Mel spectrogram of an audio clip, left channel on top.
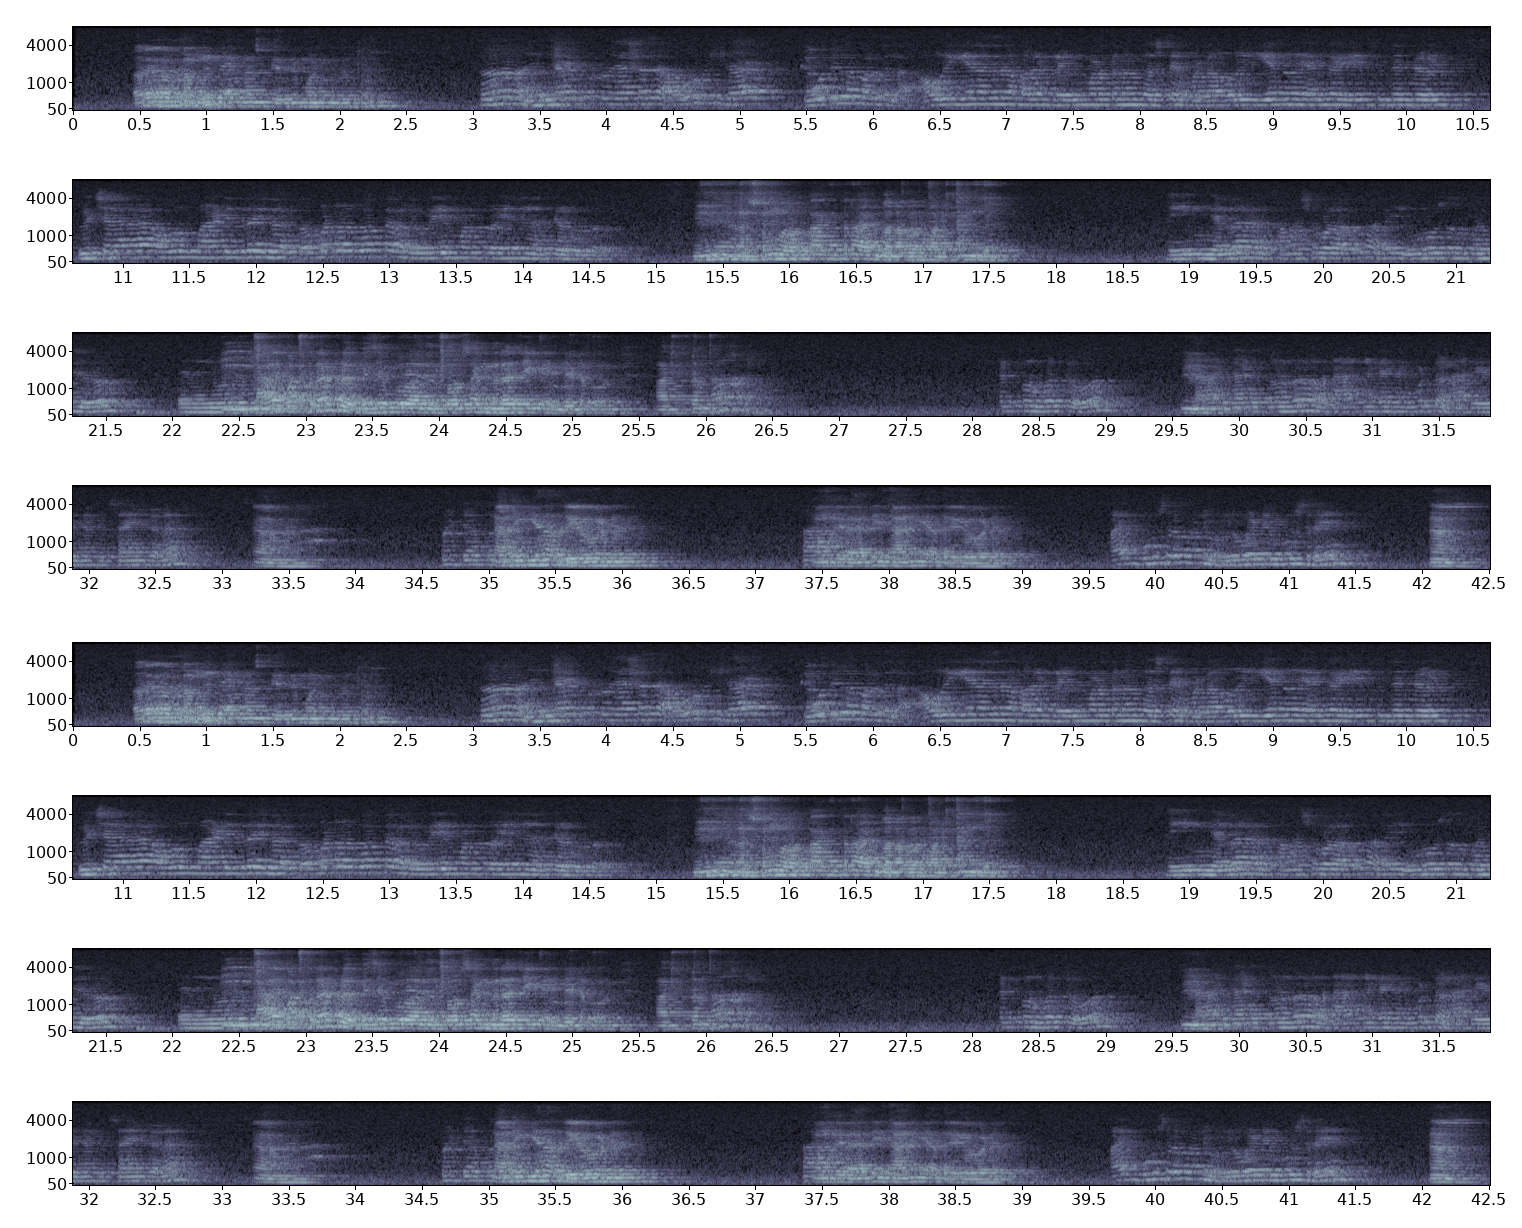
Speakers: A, on the left (about 35°); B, in the centre.
A: ಅದ್ರಾಗ
B: ಹಾ
A: ಅವರು ತಂದೆ
B: ಈ
A: ತಾಯಿನ ಅಷ್ಟ್ ಇದ ಮಾಡ್ಕದಲ್ರಿ
B: ಹಾ ಹಿಂಗಾಗಬಿಟ್ಟು ಯಾಕಂದ್ರೆ ಅವರು ಈಗ ಓದಿಲ್ಲ ಬರದಿಲ್ಲ ಅವರು ಏನಂದ್ರೆ ನ ಮಗಾಗ ಡ್ರೈವಿಂಗ್ ಮಾಡ್ತಾನಂತ ಅಷ್ಟೇ ಬಟ್ ಅವ್ರು ಏನು ಹೆಂಗ ಏನ್ ಸುದ್ದಿ ಅಂತ ಹೇಳಿ ವಿಚಾರ ಅವ್ರು ಮಾಡಿದ್ರೆ ಇದಾಗ್ತದೆ ಬಟ್ ಅವ್ರಿಗೆ ಗೊತ್ತಾಗಲ್ಲ ಇವ್ರ್ ಏನು ಮಾಡ್ತಾರೆ ಏನಿಲ್ಲ ಅಂತ್ ಹೇಳ್ಬಿಟ್ಟು
A: ಹ್ಮ
B: ಏನಪ್ಪ
A: ನರಸಿಂಹ ಅವ್ರ್ ಅಕ್ಕ ಎತ್ರ ಬರ ಬರ ಮಾಡಿಕಂದ
B: ಹಿಂಗೆಲ್ಲಾ ಸಮಸ್ಯೆಗಳ ಅದ್ವು ಅದೇ ಇವ್ನಸ ಅದು ಬಂದಿದ್ರು ಏನು ಇವನು
A: ಹ್ಮ್ ನಾಳೆ
B: ಸಹ
A: ಬರ್ತಾರೇನ್ರೀ
B: ಅವ್ರು ಸಹ
A: ಬಿಜಾಪುರ್ ಅ ತೋರ್ಸಕ್ ಮಿರಾಜಿಗೆ ಜಟಪು ಹಾಸ್ಪಿಟಲ್ ತೋರ್ಸ
B: ಹಾ ಹು ಬರ್ತೇವು
A: ಹ್ಮ್
B: ನಾಳೆ ಗಾಡಿ ತಗೊಂಡು ನಾಕ್ ಗಂಟೆಗ್ ಹಂಗ್ ಬಿಡ್ತಿವ್ ನಾಕ್ ಐದು ಗಂಟೆಗ್ ಸಾಯಂಕಾಲ
A: ಹಾ ಹಾ
B: ಬಂದ್ರೆ
A: ನಾಳಿಗ್
B: ಒಂದ ತೊಂಡ್ರಿ
A: ಏನಾದ್ರಿ
B: ಆಯ್
A: ಯೋಗ ಡೇ ಅದು
B: ಹ
A: ನಮಗ್ ರ್ಯಾಲಿ ನಾಳಿಗೆ ಆದ್ರಿ ಯೋಗ ಡೇ
B: ಆಯ್ತು ಮುಗಸ್ರಪ್ಪ ನೀವು ಯೋಗಟೆ ಮುಗಸ್ರಿ
A: ಹಾ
